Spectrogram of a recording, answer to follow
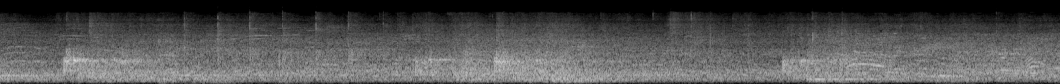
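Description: Bowling alley din: pins crashing on the lanes, with sudden loud crashes about a second in, around five seconds and near eight seconds, over a constant hubbub of voices echoing in a large hall.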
